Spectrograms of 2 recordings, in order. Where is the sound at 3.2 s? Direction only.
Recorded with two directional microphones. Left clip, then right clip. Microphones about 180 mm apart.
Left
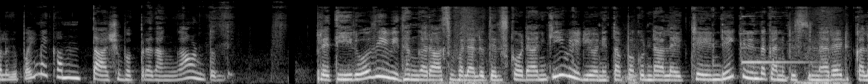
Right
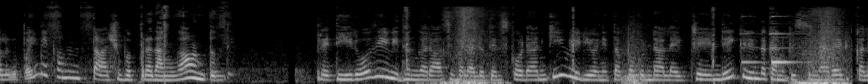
85° left.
